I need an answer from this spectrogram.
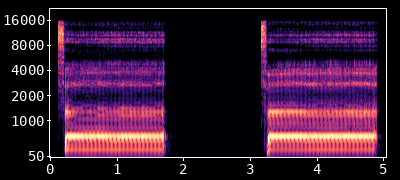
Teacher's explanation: سامنے اوپر والے دو دانتوں کے سروں کو ہم نیچے والے ہونٹوں کے گیلے حصے کے ساتھ لگائیں گے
